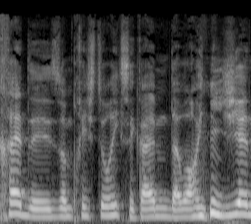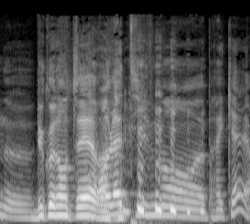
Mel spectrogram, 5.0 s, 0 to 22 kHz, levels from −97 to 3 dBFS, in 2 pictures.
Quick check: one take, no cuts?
yes; 0 cuts

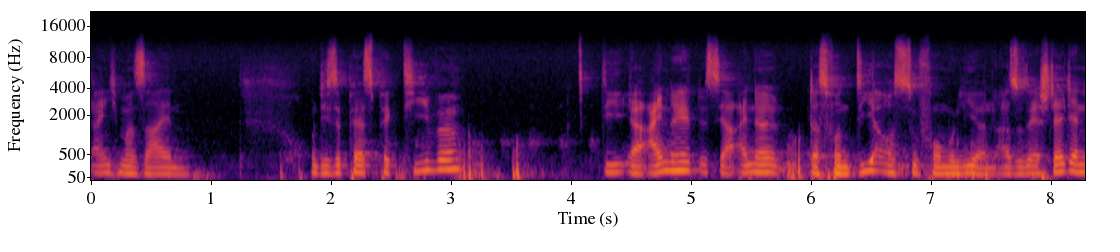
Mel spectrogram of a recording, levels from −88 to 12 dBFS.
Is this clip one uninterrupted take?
no; 2 cuts; at 4.2 s, 6.0 s

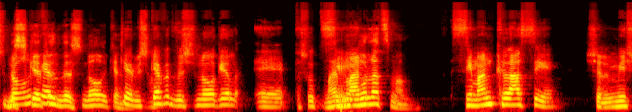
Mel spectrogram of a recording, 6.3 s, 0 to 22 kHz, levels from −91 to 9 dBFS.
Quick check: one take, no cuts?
yes; 0 cuts

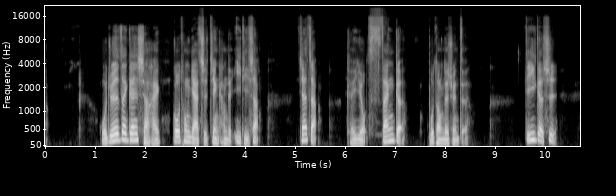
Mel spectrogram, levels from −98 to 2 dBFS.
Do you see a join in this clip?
no; 0 cuts

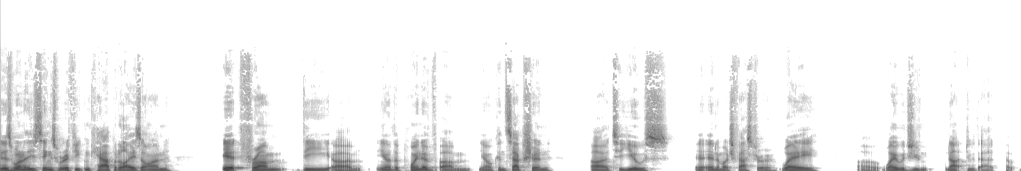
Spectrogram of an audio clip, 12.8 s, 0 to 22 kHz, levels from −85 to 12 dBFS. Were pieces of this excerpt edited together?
no; 0 cuts

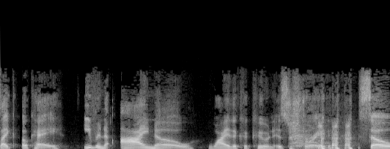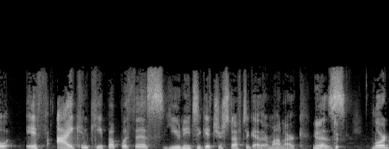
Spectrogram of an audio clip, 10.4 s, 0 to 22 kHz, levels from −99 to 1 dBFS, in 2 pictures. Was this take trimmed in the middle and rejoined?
no; 0 cuts

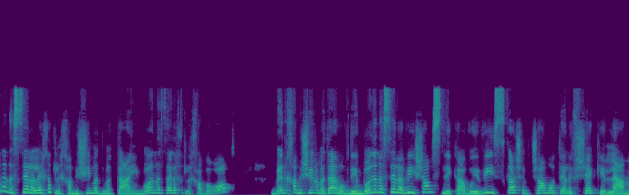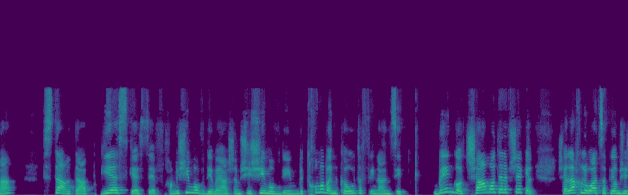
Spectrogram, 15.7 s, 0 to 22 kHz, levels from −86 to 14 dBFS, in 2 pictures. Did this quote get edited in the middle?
no; 0 cuts

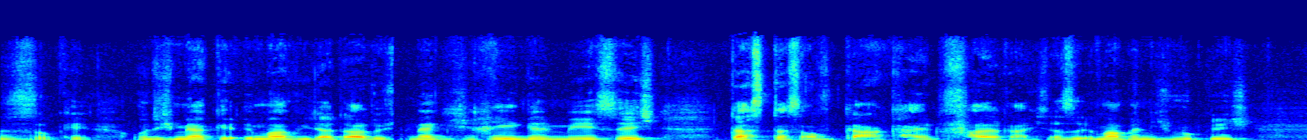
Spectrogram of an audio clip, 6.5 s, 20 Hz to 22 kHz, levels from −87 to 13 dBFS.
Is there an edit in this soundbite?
yes; 1 cut; at 2.0 s

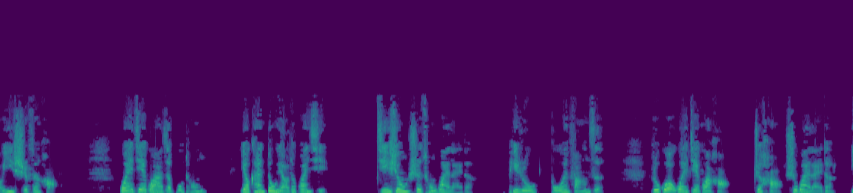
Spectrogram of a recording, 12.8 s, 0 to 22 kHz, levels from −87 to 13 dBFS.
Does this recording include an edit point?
no; 0 cuts

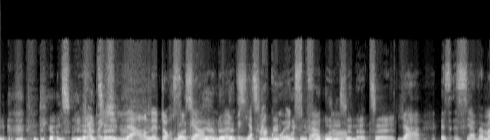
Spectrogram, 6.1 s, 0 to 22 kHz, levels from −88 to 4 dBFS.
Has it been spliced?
yes; 1 cut; at 4.9 s

